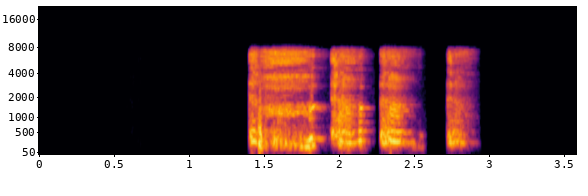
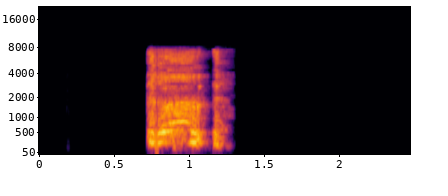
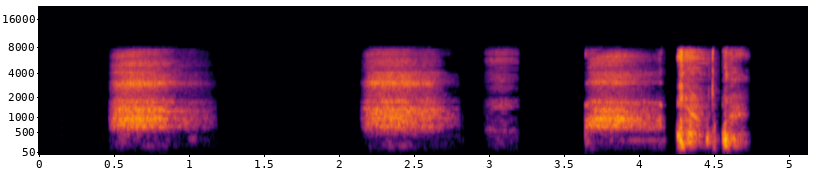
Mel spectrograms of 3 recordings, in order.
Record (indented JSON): {
  "three_cough_length": "3.6 s",
  "three_cough_amplitude": 30002,
  "three_cough_signal_mean_std_ratio": 0.44,
  "cough_length": "2.5 s",
  "cough_amplitude": 23879,
  "cough_signal_mean_std_ratio": 0.34,
  "exhalation_length": "5.1 s",
  "exhalation_amplitude": 20354,
  "exhalation_signal_mean_std_ratio": 0.47,
  "survey_phase": "beta (2021-08-13 to 2022-03-07)",
  "age": "45-64",
  "gender": "Female",
  "wearing_mask": "No",
  "symptom_cough_any": true,
  "symptom_runny_or_blocked_nose": true,
  "symptom_fatigue": true,
  "smoker_status": "Ex-smoker",
  "respiratory_condition_asthma": false,
  "respiratory_condition_other": false,
  "recruitment_source": "Test and Trace",
  "submission_delay": "2 days",
  "covid_test_result": "Positive",
  "covid_test_method": "RT-qPCR",
  "covid_ct_value": 22.4,
  "covid_ct_gene": "ORF1ab gene"
}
